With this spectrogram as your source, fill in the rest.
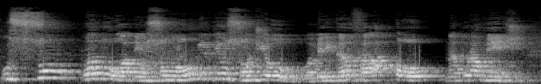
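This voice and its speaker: This English teacher from Brazil gives a laid-back pronunciation lesson in a high but darkish voice, going slowly and pausing to demonstrate sounds. The mic is far away and the room is very echoey.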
